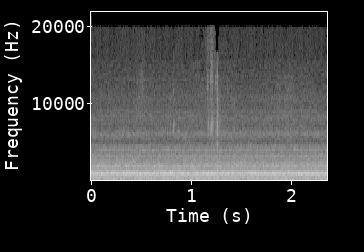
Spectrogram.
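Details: Icom IC-R8500 receiver in a freezing workshop, working again after the reference was unplugged: steady, even hiss from the speaker with squelch open, no crackle or dropouts.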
